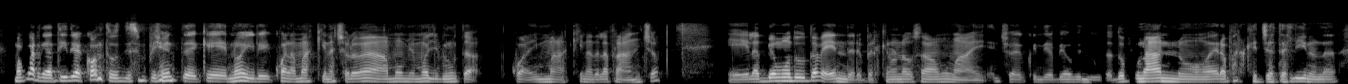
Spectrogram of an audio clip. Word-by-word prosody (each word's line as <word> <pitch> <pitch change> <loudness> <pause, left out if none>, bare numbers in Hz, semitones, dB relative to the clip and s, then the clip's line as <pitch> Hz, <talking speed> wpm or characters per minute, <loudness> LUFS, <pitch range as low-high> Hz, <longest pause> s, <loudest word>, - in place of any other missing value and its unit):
Ma 155 - +4
guarda, 155 -1 +4
ti 170 +3 +1
racconto 185 - +4
d 150 - -7
semplicemente 175 -2 +2
che 145 0 +1
noi, 160 +1 +4
le 130 -2 -2
qua 150 - 0
la 130 -2 -2
macchina 135 -2 -3
ce - - 0
l'avevamo. 135 -1 +1
Mia 130 -1 -5
moglie 135 0 -1
è - - -7
venuta 130 +1 -4 0.2
qua - - -7
in 115 +2 -8
macchina 120 0 -7
dalla 115 +1 -5
Francia, 115 - -4 0.6
ehm, 115 +1 -4
l'abbiamo 160 +6 +4
dovuta 165 +2 +3
vendere 130 -9 +1
perché - - -9
non 120 0 -4
la 120 - -3
usavamo 120 +1 -4
mai. 105 -4 -5
Cioè, 115 -6 -9
quindi 110 -2 -11
abbiamo 115 +2 -7
venduta. 115 -1 -9
Dopo 135 +1 -4
1 140 - +4
anno 130 -5 +3
era 125 0 +1
parcheggiata 130 0 -3
lì, 145 +1 +1
non 120 -3 -3
la 115 0 -6
130 Hz, 195 wpm, -23 LUFS, 120-150 Hz, 0.6 s, Ma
